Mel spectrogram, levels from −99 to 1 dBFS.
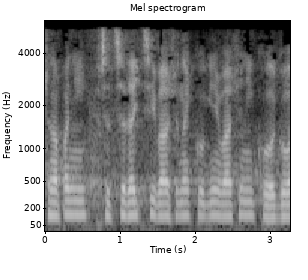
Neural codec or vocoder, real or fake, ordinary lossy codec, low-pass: autoencoder, 48 kHz, 128 numbers a frame, DAC-VAE, trained on Japanese speech; fake; MP3, 24 kbps; 5.4 kHz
